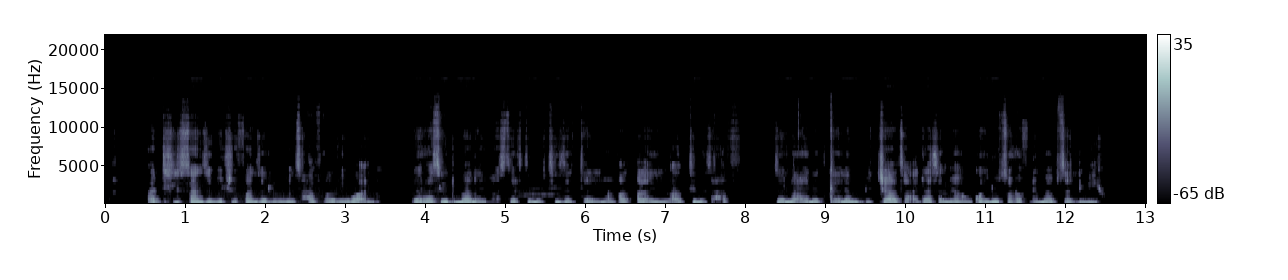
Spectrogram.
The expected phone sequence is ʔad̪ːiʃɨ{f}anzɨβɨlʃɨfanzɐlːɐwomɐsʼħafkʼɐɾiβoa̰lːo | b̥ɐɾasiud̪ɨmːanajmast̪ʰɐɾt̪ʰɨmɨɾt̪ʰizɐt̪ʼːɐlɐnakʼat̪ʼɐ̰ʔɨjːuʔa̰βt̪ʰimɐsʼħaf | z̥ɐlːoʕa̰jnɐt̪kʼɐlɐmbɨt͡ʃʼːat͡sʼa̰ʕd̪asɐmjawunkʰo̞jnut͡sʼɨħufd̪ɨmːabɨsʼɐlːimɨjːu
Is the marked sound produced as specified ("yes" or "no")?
no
